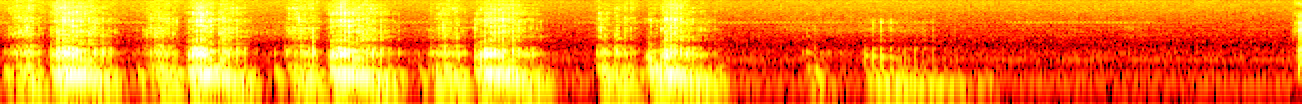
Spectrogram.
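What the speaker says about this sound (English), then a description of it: "That is what a leopard's roar sounds like." A wild leopard on safari gives its rasping, sawing roar, a rhythmic series of about seven loud, close, hoarse strokes, then a softer grunt or two before the call dies away.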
